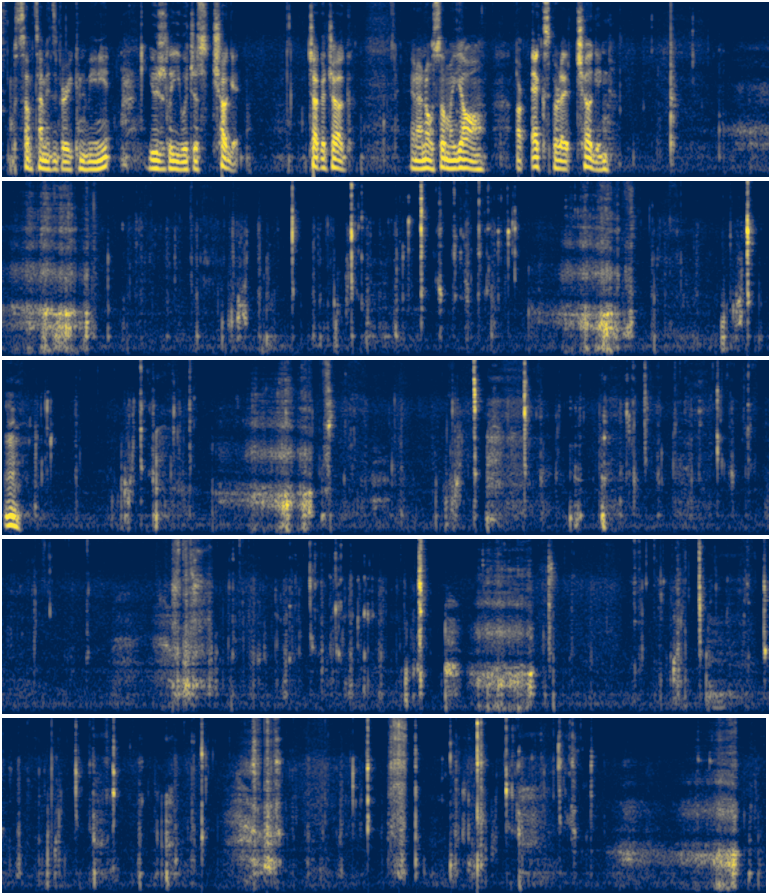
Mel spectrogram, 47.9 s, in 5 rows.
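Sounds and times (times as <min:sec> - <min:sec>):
person chewing crunchy food: 0:09.7 - 0:30.0, 0:30.7 - 0:45.9
wet mouth sounds: 0:18.6 - 0:19.9, 0:20.6 - 0:21.6, 0:22.4 - 0:29.4, 0:30.9 - 0:35.8.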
